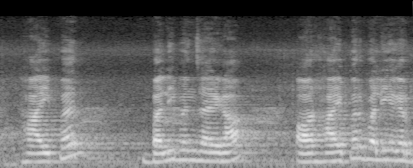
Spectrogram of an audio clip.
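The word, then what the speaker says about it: hyperbole: एकदम, क्या हो जाएगा, हाइपरबोल हो जाएगा। लेकिन हाइपरबोल हमें नहीं बोलना है, हमें पढ़ना क्या है, बोलना क्या है, उसे हाइपरबली बोलना है। राइट प्रोनाउंसिएशन क्या होगा, हाइपरबली होगा।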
